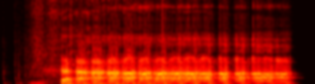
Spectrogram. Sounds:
Laughter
